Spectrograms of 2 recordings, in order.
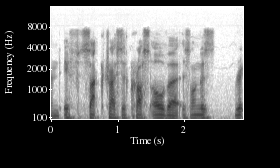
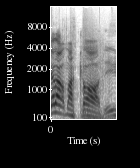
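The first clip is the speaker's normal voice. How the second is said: put-on shout, higher and louder; 11 semitones higher, 5 dB louder than usual. Imitating another speaker shouting at someone: imitating someone shouting. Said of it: "start shouting at me".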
